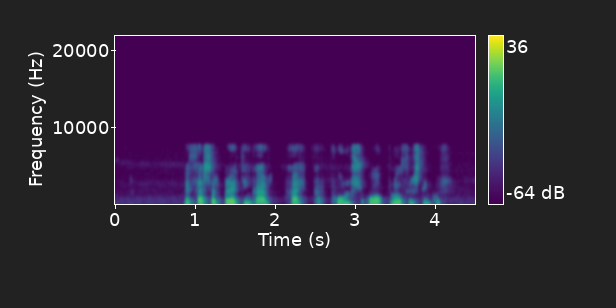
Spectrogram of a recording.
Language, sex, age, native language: Icelandic, female, 30-39, Icelandic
